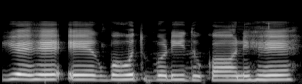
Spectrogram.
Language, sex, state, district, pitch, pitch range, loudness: Hindi, female, Uttar Pradesh, Saharanpur, 215 Hz, 205-225 Hz, -15 LUFS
